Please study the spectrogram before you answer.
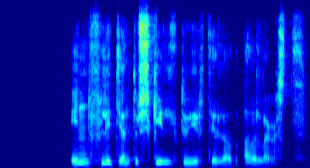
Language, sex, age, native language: Icelandic, male, 30-39, Icelandic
